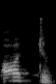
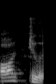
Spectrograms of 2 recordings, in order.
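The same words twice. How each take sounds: First: Ought to with an open "aw" vowel; correct pronunciation. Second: Ought to with "ow" as in out; common mispronunciation. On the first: Teacher correcting students' mistake, correctly pronounced with "aw". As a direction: say ought to as "awt tu". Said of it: "এটার উচ্চারণ হবে". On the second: Teacher quoting the second, common version, mispronounced with "ow". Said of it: "এটা আমরা অনেকেই ought to বলে থাকি". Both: Shown as a demonstration.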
